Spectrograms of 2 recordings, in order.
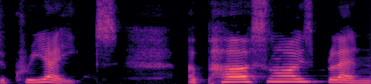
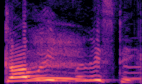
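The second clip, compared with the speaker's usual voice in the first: high and much louder; loud amused exclamation; 9 semitones higher, 10 dB louder than usual. Real, not acted. Repeating favourite anger stage to co-host, loud and amused. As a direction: belt it out in delight.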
